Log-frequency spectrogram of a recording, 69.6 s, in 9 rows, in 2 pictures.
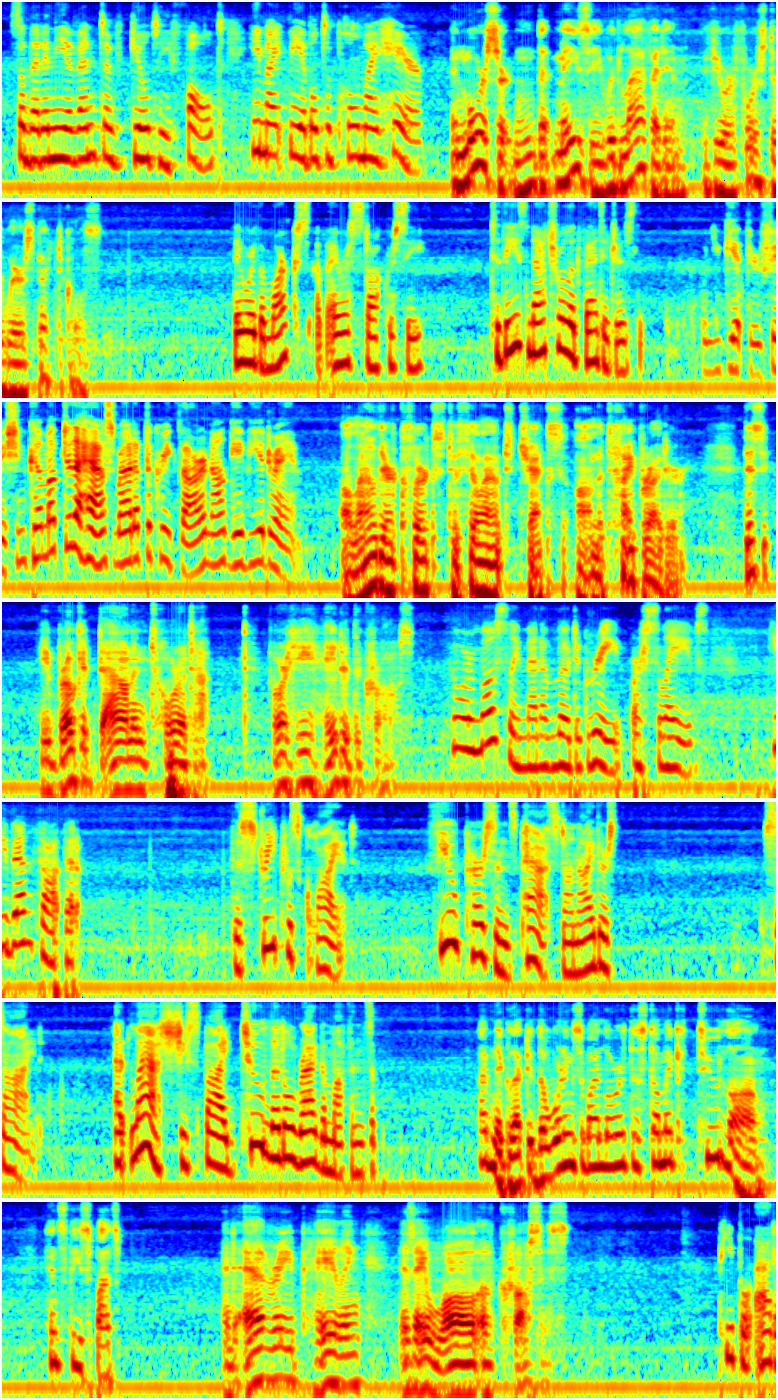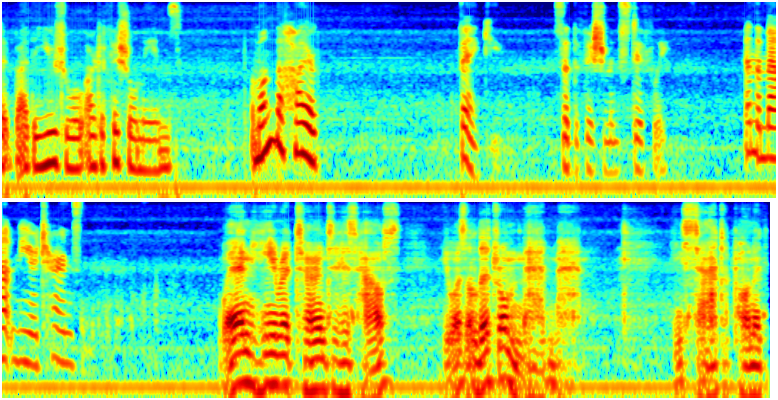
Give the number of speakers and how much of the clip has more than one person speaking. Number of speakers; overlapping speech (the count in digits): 8, no overlap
